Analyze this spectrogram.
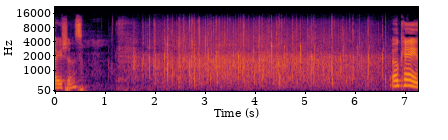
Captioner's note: applause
